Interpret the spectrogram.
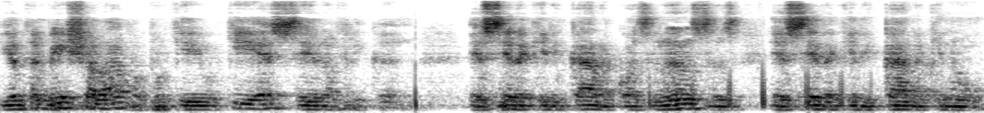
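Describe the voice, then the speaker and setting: There is noticeable background noise and audible room echo as a man talks in a fairly low pitch with ordinary variation. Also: moderate pace. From Minas Gerais, Brazil. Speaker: panel speaker at film event. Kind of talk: personal testimony to audience.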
